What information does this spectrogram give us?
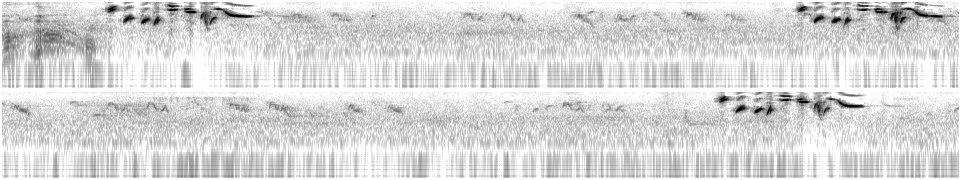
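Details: Balkan goldfinch, carduelis balcanica, singing for an online goldfinch song world championship held under Serbian association rules: three short, sparkling bursts of fast tinkling, slurred notes about four seconds apart, with steady low background noise between.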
